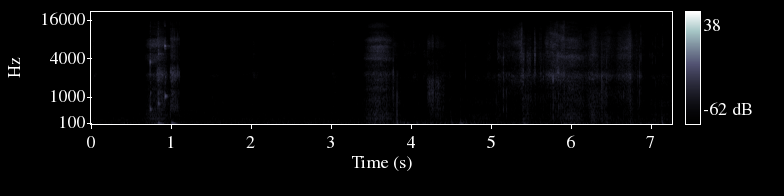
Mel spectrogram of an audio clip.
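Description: Handling noise: a short rustle about a second in, then a longer stretch of irregular rustling and scraping from about three and a half seconds until near the end.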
